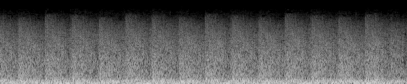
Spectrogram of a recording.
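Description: A rocket explodes with a heavy boom.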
